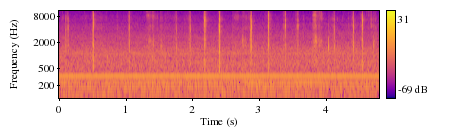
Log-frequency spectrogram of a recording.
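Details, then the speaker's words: Multimeter rotary switch after a 50,000-cycle life test, turned by hand: scattered soft, uneven ticks with no firm snap between positions; the cam nubs are worn off so the detent spring barely holds, and metallic dust was found inside. "meter used to have a very nice click to it as well. What's happened is it wore all the cam nubs off. So now the detent spring is basically worthless."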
